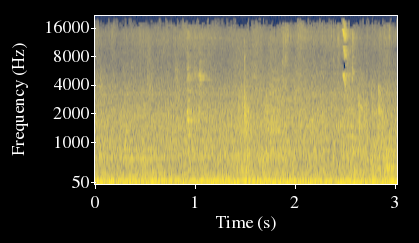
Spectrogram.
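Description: Steady, loud low rumble of a Shinkansen bullet train heard from inside a carriage as it approaches its terminal stop, Tokyo; a continuous droning roar with faint rattles and creaks over it and no voices.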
